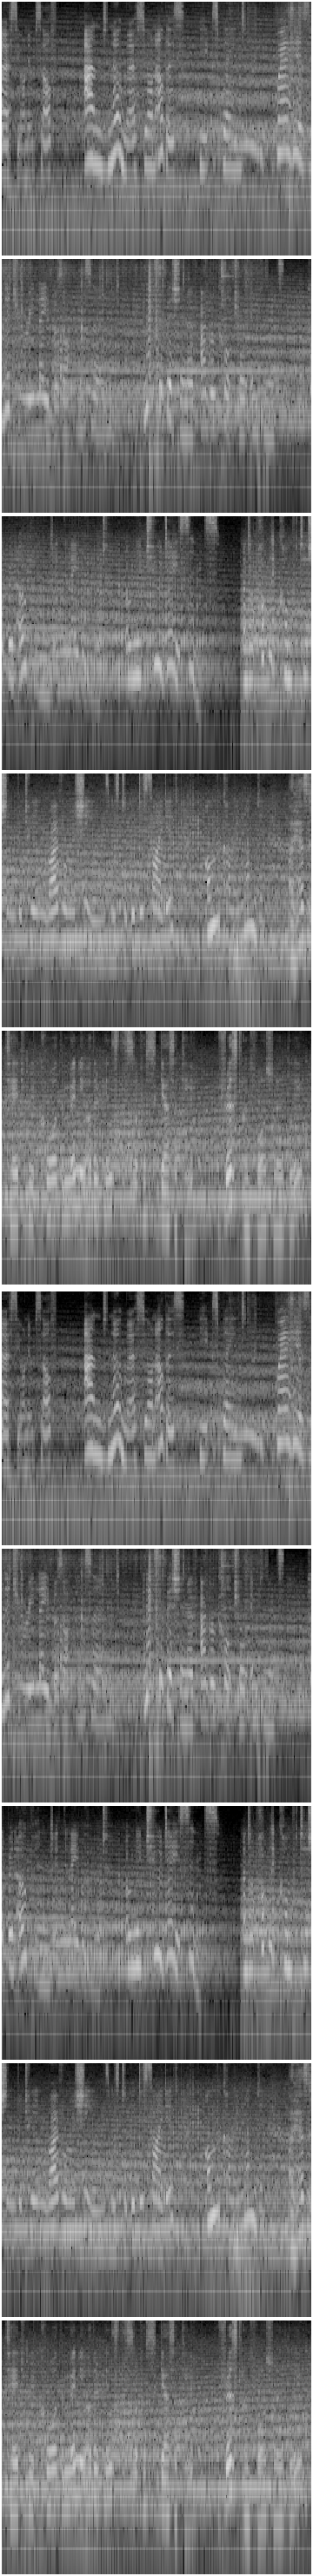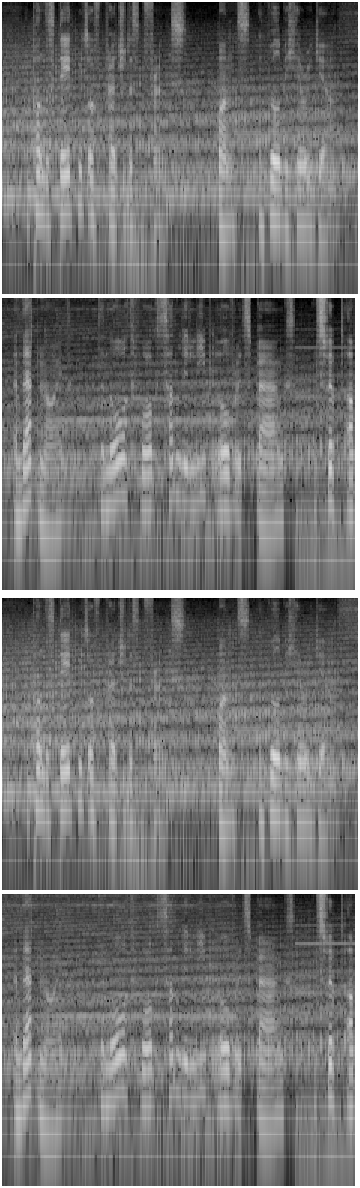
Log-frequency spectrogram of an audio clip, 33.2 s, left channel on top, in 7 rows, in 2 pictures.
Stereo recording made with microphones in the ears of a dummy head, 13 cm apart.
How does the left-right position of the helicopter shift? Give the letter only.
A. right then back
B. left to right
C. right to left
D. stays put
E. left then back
B.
